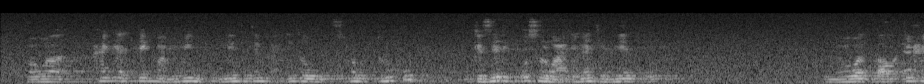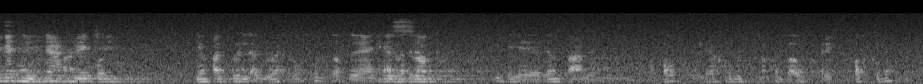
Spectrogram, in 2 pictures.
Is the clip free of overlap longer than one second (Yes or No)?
No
